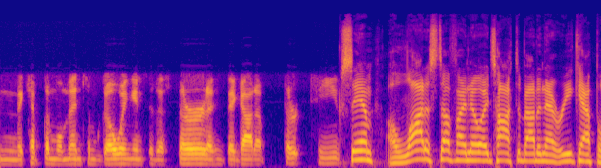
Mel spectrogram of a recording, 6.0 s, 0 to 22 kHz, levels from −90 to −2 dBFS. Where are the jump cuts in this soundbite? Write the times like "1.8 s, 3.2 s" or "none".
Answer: 3.4 s, 4.9 s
